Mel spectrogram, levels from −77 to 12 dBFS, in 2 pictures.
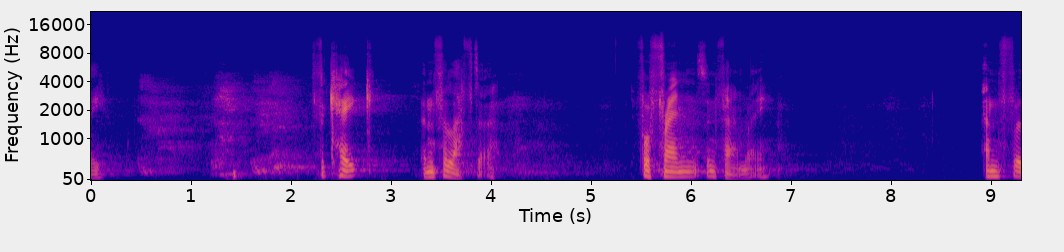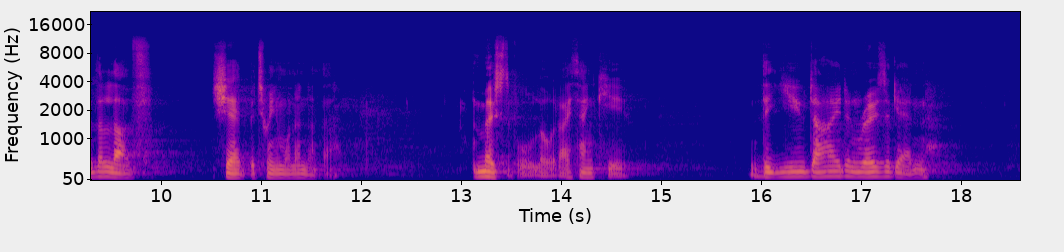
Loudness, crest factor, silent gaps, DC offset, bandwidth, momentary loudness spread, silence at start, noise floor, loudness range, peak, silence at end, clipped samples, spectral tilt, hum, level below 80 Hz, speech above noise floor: -28 LUFS; 28 dB; none; under 0.1%; 13 kHz; 23 LU; 0 s; -70 dBFS; 4 LU; -4 dBFS; 0.8 s; under 0.1%; -4.5 dB/octave; none; -70 dBFS; 42 dB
